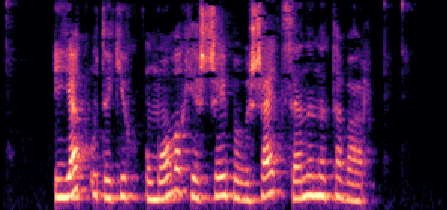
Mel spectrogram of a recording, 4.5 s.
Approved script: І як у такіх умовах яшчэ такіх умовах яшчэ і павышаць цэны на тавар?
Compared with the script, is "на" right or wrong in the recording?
right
